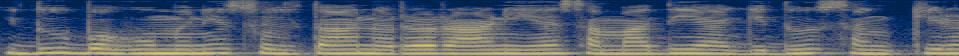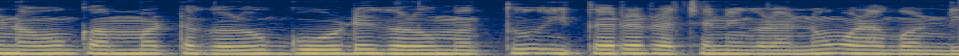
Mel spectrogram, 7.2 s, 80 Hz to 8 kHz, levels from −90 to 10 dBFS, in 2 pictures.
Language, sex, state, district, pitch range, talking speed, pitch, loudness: Kannada, female, Karnataka, Bidar, 205-215 Hz, 100 wpm, 210 Hz, -14 LUFS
